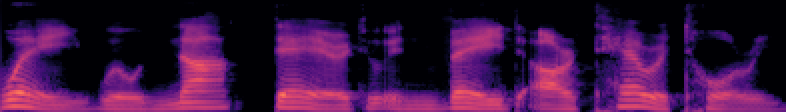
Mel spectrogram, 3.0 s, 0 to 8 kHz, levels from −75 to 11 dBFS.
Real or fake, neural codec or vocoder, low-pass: real; none; 7.2 kHz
